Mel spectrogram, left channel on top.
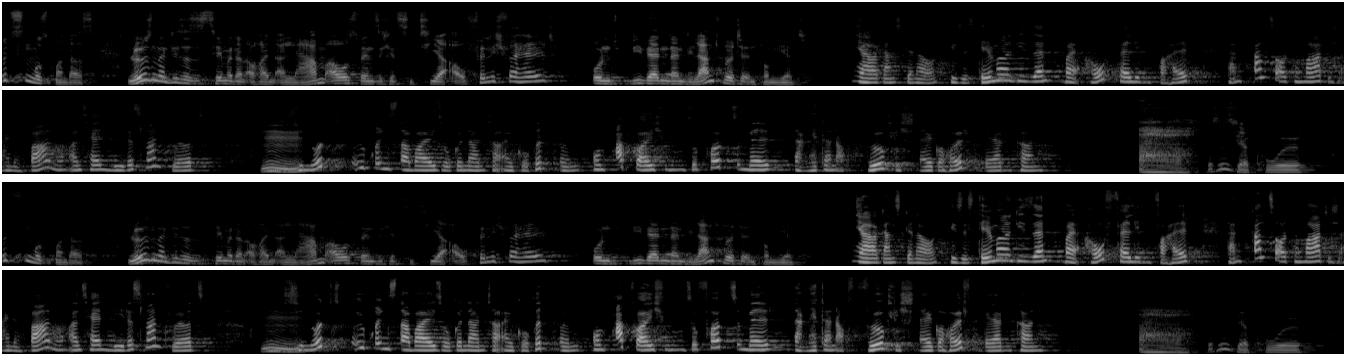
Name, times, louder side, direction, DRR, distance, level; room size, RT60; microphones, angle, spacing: voice 1, 0.0-5.5 5.9-8.0 16.0-16.5 24.8-26.4, left 3 dB, 75° left, 15 dB, 1.1 m, -41 dB
voice 2, 8.5-15.3 16.1-16.6 16.9-23.8, right 3 dB, 50° right, 15 dB, 1.1 m, -34 dB
27.0 x 26.0 x 7.0 m, 0.64 s
head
